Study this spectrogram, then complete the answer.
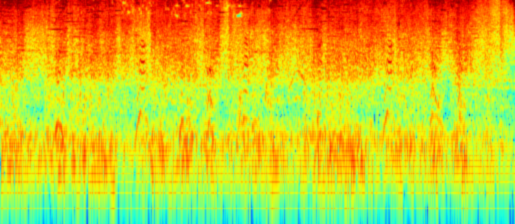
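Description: Electric blasts crackle and zap in quick bursts.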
